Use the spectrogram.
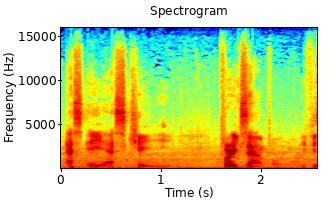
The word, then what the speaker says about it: Sasuke: Even in the English dub, they use, it's like the U is not even there. Sasuke. It's basically Saske.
